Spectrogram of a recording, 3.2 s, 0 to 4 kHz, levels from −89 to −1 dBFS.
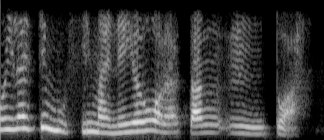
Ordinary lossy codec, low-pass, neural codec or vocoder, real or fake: none; 3.6 kHz; codec, 16 kHz in and 24 kHz out, 0.4 kbps, LongCat-Audio-Codec, fine tuned four codebook decoder; fake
